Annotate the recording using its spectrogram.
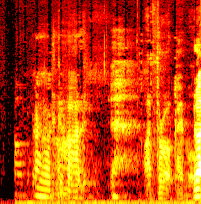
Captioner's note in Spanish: suspiro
